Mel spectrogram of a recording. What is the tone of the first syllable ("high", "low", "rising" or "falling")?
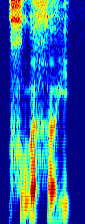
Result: rising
